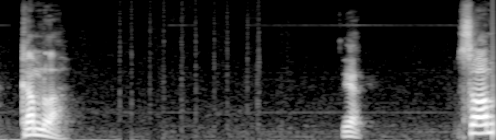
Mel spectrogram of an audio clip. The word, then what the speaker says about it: Kamala: do you in Hindi how do you pronounce Kamala he says kamla yeah so I'm like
